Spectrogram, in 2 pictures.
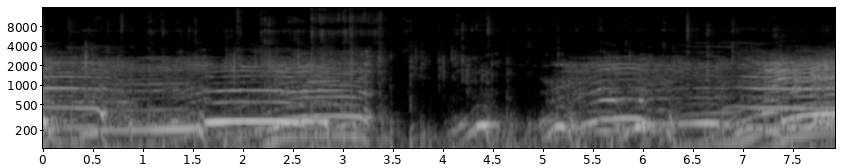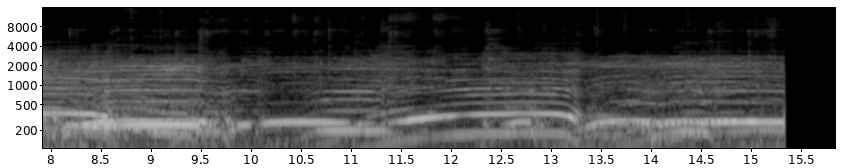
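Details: Several Hereford calves offered as one lot, mooing over and over, with drawn-out lows rising and falling in overlapping bursts, a short quiet gap early, then a continuous chorus of bellowing calls.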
